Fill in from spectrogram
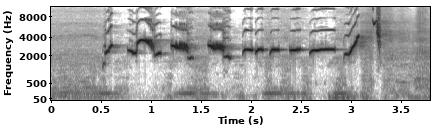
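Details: Oriental magpie-robin (kacer) lure song in the konslet style with rapid fill notes, used to provoke replies: about eleven clear whistled notes near one pitch, some slurred, repeated about three a second, ending in a sharp rising sweep.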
